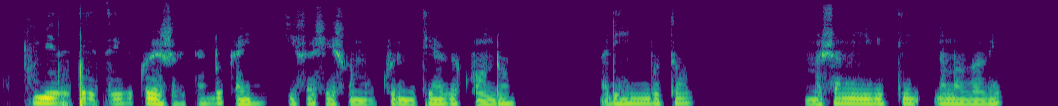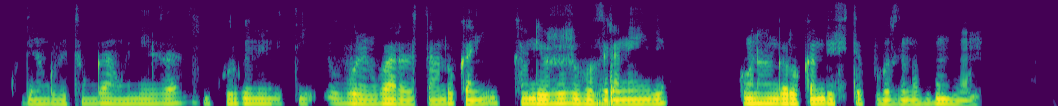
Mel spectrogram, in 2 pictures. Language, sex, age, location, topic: Kinyarwanda, female, 18-24, Kigali, health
